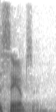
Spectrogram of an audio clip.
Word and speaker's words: Samson: We moved up to Ehud and Deborah and Gideon and Shamgar and Jair and Jephthah, all this, and then we're back to Samson, okay? And Samson doesn't have a P in it, all right? So P is silent and not there.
